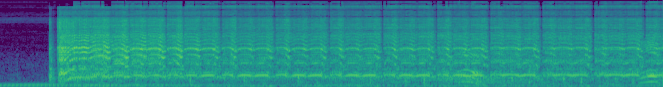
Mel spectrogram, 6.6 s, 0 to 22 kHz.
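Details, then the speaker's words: 1950 DeSoto Custom, sat about six years, positive-ground system, original battery cables: starter spins strongly with a steady whirring, even rhythm and clean engagement, no grinding; normal starter cranking. "turns over on its own. Okay, that starter sounds great."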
